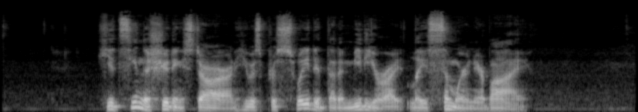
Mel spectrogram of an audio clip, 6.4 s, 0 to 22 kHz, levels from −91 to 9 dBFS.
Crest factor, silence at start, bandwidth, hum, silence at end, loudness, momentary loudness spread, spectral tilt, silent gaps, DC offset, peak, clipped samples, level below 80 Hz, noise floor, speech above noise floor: 20 dB; 1 s; 13.5 kHz; none; 1.1 s; -22 LUFS; 6 LU; -5.5 dB/octave; none; under 0.1%; -4 dBFS; under 0.1%; -52 dBFS; -64 dBFS; 43 dB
